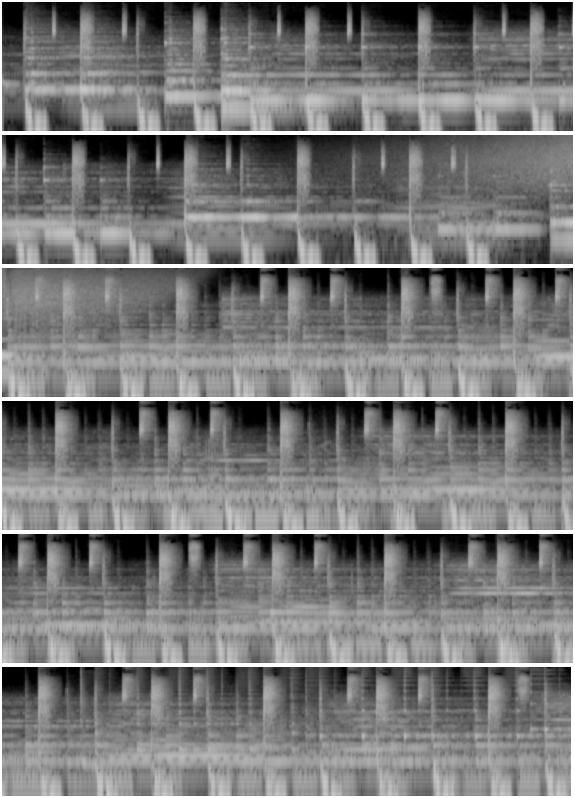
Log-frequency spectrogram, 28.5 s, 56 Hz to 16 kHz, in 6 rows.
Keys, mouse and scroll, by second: 0.7 ctrl+click, 1.8 ctrl+click, 2.8 ctrl+t, 3.9-6.7 drag, 7.2 alt+scroll up 1, 8.0 click, 9.8 ctrl+t, 10.7 click, 13.0 ctrl+t, 13.9-15.6 drag, 17.9 click, 26.8 alt+scroll up 1, 27.3-28.5 drag.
